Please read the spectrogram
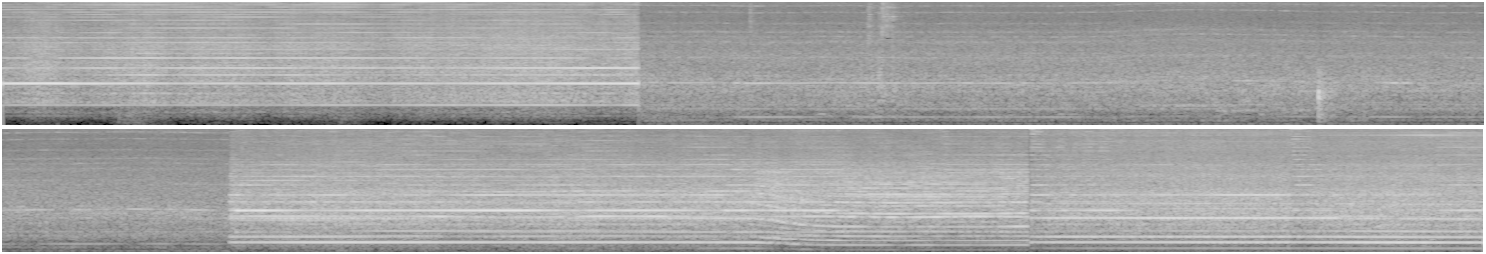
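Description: A woodworking machine's router spindle running with a steady whine as it cuts wood. The whine drops out about six seconds in to a much quieter stretch with a single click. About halfway through, a loud steady machine whine returns, and its pitch slides down for a few seconds before jumping back.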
